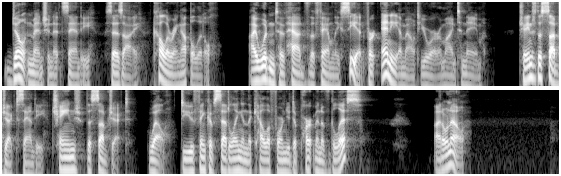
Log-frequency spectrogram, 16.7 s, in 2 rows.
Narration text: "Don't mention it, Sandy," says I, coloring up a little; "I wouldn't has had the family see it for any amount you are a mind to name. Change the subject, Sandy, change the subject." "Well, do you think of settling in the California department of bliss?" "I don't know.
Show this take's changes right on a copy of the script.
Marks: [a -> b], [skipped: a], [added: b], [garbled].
"Don't mention it, Sandy," says I, coloring up a little; "I wouldn't [has -> have] had the family see it for any amount you are a mind to name. Change the subject, Sandy, change the subject." "Well, do you think of settling in the California department of bliss?" "I don't know.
